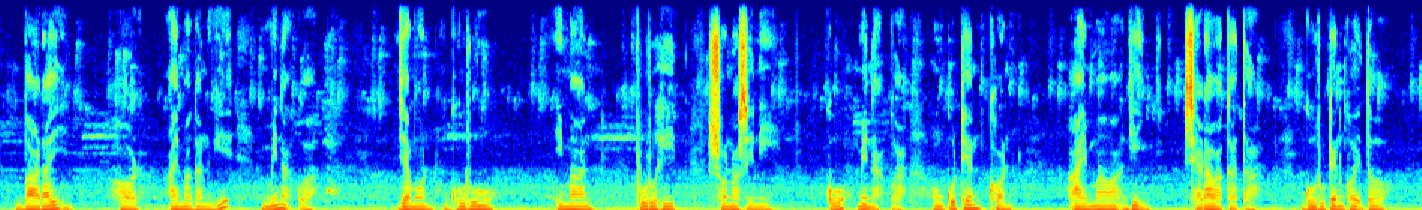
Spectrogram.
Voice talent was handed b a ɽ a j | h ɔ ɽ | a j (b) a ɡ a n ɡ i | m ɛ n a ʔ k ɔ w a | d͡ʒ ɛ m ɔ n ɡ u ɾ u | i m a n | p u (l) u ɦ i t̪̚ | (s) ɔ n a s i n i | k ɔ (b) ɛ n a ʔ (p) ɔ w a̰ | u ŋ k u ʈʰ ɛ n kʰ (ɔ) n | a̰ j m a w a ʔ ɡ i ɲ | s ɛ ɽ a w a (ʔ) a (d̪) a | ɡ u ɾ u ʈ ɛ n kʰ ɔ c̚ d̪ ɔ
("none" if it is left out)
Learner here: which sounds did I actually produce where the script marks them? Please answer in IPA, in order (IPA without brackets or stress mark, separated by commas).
m, ɾ, s, m, k, ɔ, k, t̪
